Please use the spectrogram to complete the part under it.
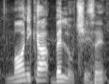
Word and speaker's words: Monica Bellucci: Yeah, you have to pronounce it right. Monica Bellucci.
